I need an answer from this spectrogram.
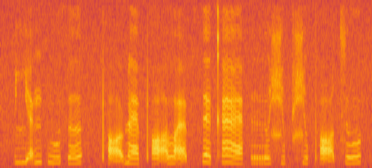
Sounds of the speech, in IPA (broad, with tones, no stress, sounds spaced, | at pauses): ʎ æ̰˧˥ ŋ p u˨˩˦ θ ə˩˥ | pʰ ɑ̰˨˩˦ ɳ æ˩ pʰ ɑ̰˨˩˦ lˠ æ̰˨˩˦ p θ ɛ˥˩ kʰ æ˥˩ | r ʊ˩ ɕ ʊ˨˩˦ p ɕ ʊ˨˩˦ pʰ ɑ̰˨˩˦ t͡s ʊ˧˥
